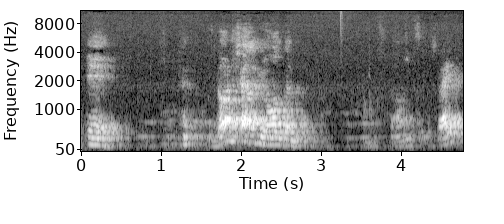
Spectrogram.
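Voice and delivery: scoffing disbelief. Acted. Thomas dismissing the disciples.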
